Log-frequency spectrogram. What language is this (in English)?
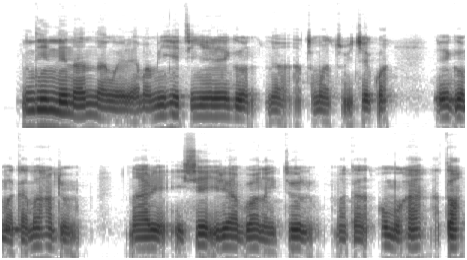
Igbo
